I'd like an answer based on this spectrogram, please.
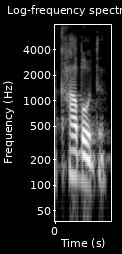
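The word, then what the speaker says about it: כבוד: 갑옷 갑옷이라고 했는데 카봇 원래는 발음이 카봇입니다 카보드 카봇 영광이라는 뜻입니다 이 카봇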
